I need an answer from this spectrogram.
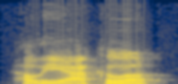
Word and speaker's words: Haleakala: We did I always mispronounce it. I think it's Haleakala.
